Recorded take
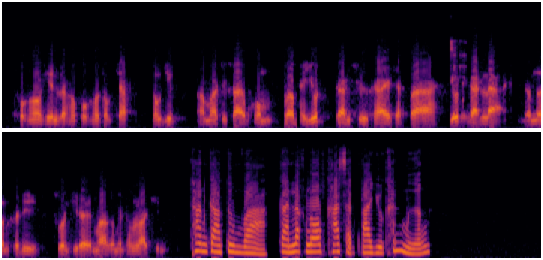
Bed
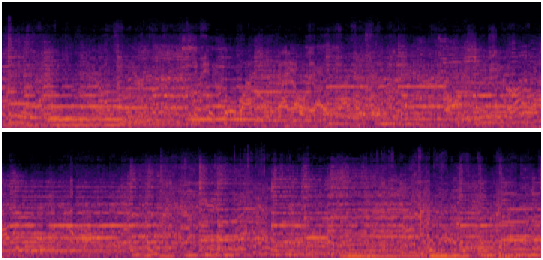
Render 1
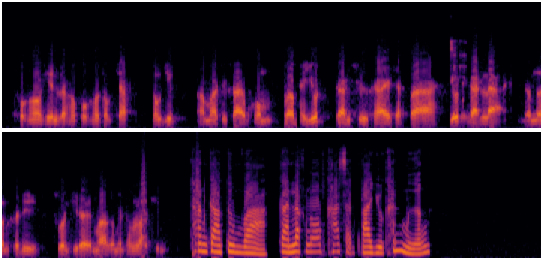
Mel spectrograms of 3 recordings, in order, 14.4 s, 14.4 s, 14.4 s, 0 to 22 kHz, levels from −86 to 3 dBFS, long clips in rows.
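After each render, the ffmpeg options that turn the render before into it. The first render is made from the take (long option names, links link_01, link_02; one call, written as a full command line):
ffmpeg -i in.wav -filter_complex "[0:a]asplit=3[link_01][link_02][link_03];[link_01]afade=type=out:start_time=2.88:duration=0.02[link_04];[link_02]lowpass=frequency=2000:width=0.5412,lowpass=frequency=2000:width=1.3066,afade=type=in:start_time=2.88:duration=0.02,afade=type=out:start_time=3.28:duration=0.02[link_05];[link_03]afade=type=in:start_time=3.28:duration=0.02[link_06];[link_04][link_05][link_06]amix=inputs=3:normalize=0,asettb=1/sr,asplit=3[link_07][link_08][link_09];[link_07]atrim=end=9.054[link_10];[link_08]atrim=start=9.05:end=9.81,asetpts=PTS-STARTPTS,afade=type=in:duration=0.004:curve=qsin,afade=type=out:start_time=0.756:duration=0.004:curve=qsin,aeval=exprs='0.0316*(abs(mod(val(0)/0.0316+3,4)-2)-1)':channel_layout=same[link_11];[link_09]atrim=start=9.806[link_12];[link_10][link_11]acrossfade=duration=0.004:curve1=hsin:curve2=qsin[link_13];[link_13][link_12]acrossfade=duration=0.004:curve1=qsin:curve2=hsin,asettb=1/sr,asplit=3[link_14][link_15][link_16];[link_14]atrim=end=11.184[link_17];[link_15]atrim=start=11.18:end=11.87,asetpts=PTS-STARTPTS,afade=type=in:duration=0.004:curve=qsin,afade=type=out:start_time=0.686:duration=0.004:curve=qsin,acompressor=threshold=-29dB:ratio=6:attack=3.2:release=140:knee=1:detection=peak[link_18];[link_16]atrim=start=11.866[link_19];[link_17][link_18]acrossfade=duration=0.004:curve1=hsin:curve2=qsin[link_20];[link_20][link_19]acrossfade=duration=0.004:curve1=qsin:curve2=hsin" out.wav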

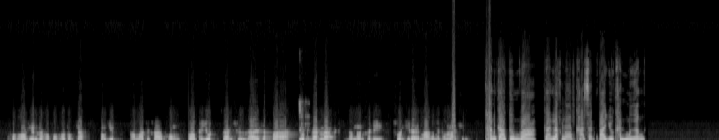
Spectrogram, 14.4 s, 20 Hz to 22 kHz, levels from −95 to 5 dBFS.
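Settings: ffmpeg -i in.wav -filter_complex "[0:a]asettb=1/sr,asplit=3[link_01][link_02][link_03];[link_01]atrim=end=4.714[link_04];[link_02]atrim=start=4.71:end=6.09,asetpts=PTS-STARTPTS,afade=type=in:duration=0.004:curve=qsin,afade=type=out:start_time=1.376:duration=0.004:curve=qsin,bandreject=frequency=83.18:width_type=h:width=4,bandreject=frequency=166.36:width_type=h:width=4,bandreject=frequency=249.54:width_type=h:width=4,bandreject=frequency=332.72:width_type=h:width=4,bandreject=frequency=415.9:width_type=h:width=4,bandreject=frequency=499.08:width_type=h:width=4,bandreject=frequency=582.26:width_type=h:width=4,bandreject=frequency=665.44:width_type=h:width=4,bandreject=frequency=748.62:width_type=h:width=4,bandreject=frequency=831.8:width_type=h:width=4,bandreject=frequency=914.98:width_type=h:width=4,bandreject=frequency=998.16:width_type=h:width=4,bandreject=frequency=1081.34:width_type=h:width=4,bandreject=frequency=1164.52:width_type=h:width=4,bandreject=frequency=1247.7:width_type=h:width=4,bandreject=frequency=1330.88:width_type=h:width=4,bandreject=frequency=1414.06:width_type=h:width=4,bandreject=frequency=1497.24:width_type=h:width=4,bandreject=frequency=1580.42:width_type=h:width=4,bandreject=frequency=1663.6:width_type=h:width=4,bandreject=frequency=1746.78:width_type=h:width=4,bandreject=frequency=1829.96:width_type=h:width=4,bandreject=frequency=1913.14:width_type=h:width=4,bandreject=frequency=1996.32:width_type=h:width=4,bandreject=frequency=2079.5:width_type=h:width=4,bandreject=frequency=2162.68:width_type=h:width=4[link_05];[link_03]atrim=start=6.086[link_06];[link_04][link_05]acrossfade=duration=0.004:curve1=hsin:curve2=qsin[link_07];[link_07][link_06]acrossfade=duration=0.004:curve1=qsin:curve2=hsin,asplit=3[link_08][link_09][link_10];[link_08]afade=type=out:start_time=10.6:duration=0.02[link_11];[link_09]tremolo=f=46:d=0.71,afade=type=in:start_time=10.6:duration=0.02,afade=type=out:start_time=11.06:duration=0.02[link_12];[link_10]afade=type=in:start_time=11.06:duration=0.02[link_13];[link_11][link_12][link_13]amix=inputs=3:normalize=0" out.wav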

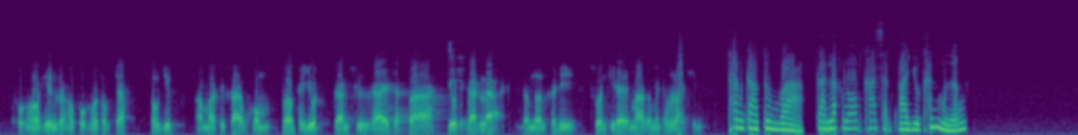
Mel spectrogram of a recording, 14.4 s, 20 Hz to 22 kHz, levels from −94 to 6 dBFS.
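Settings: ffmpeg -i in.wav -af "lowpass=frequency=2300:poles=1,aemphasis=mode=reproduction:type=riaa" out.wav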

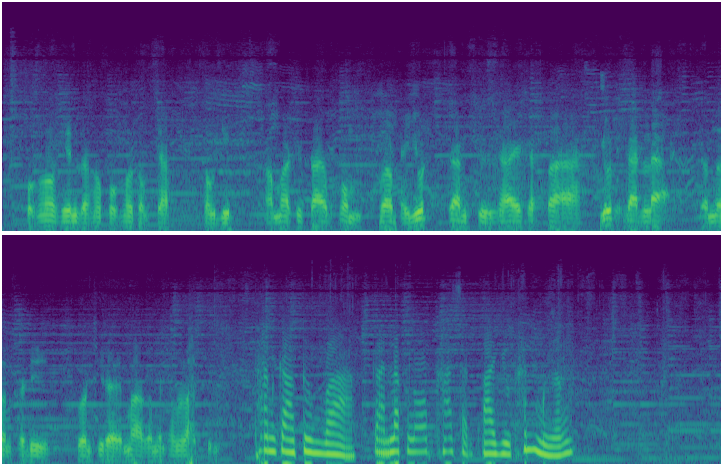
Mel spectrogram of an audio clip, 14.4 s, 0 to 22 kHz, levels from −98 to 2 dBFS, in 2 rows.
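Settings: ffmpeg -i in.wav -i bed.wav -filter_complex "[1:a]volume=-15.5dB[link_01];[0:a][link_01]amix=inputs=2:normalize=0" out.wav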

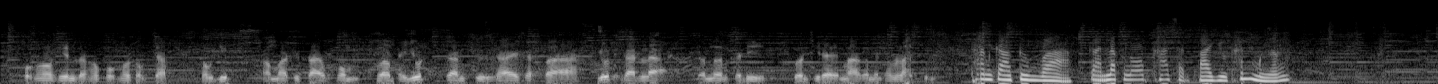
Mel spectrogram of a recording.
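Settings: ffmpeg -i in.wav -af "volume=4dB" out.wav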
